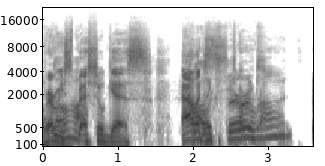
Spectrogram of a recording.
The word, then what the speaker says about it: Tarrant: Tarrant. Oh, I said your name wrong earlier. Yeah, Tarrant. Tarrant. Yeah.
